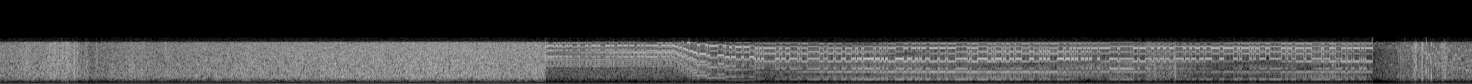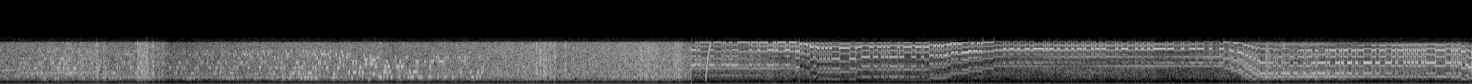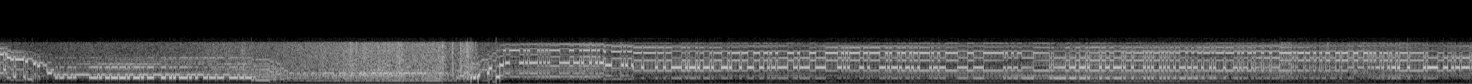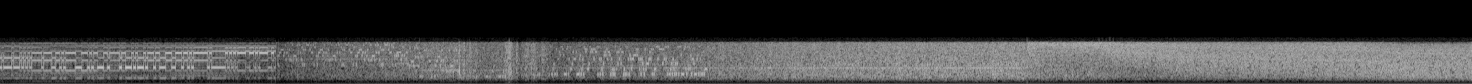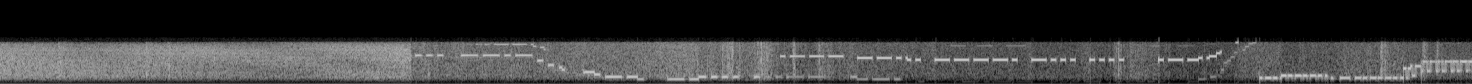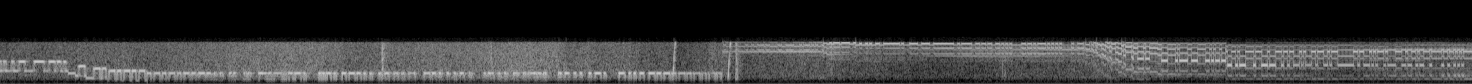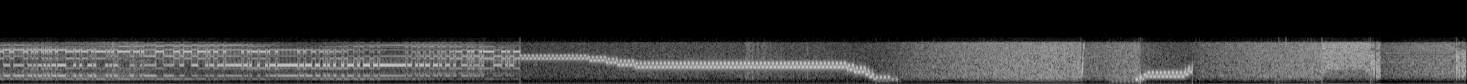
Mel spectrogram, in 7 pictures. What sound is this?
Data and morse transmissions. Moving the frequency dial to create interesting sounds and effects.
Recorded from the Twente University online radio receiver.
beep, electronic, shortwave, special-effect, static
